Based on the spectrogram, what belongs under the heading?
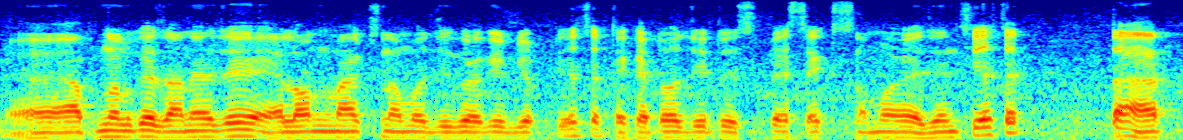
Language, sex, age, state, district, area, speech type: Assamese, male, 30-45, Assam, Golaghat, rural, spontaneous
